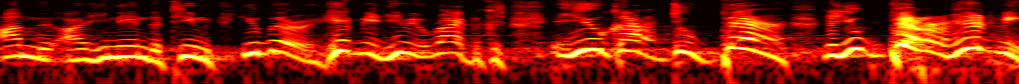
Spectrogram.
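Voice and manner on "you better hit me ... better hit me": mock hollering, yelled. Speaker retells a player yelling at a bigger guy to hit him, retelling a yell. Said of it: "And he's yelling at him".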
